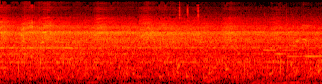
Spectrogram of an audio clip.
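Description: Train from the Syberia video game rolling along, a faint steady rumbling hiss with no distinct clicks, continuous throughout and without talk.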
